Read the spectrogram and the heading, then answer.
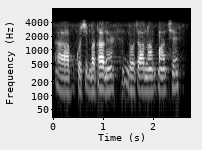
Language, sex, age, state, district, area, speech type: Urdu, male, 18-30, Uttar Pradesh, Saharanpur, urban, conversation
